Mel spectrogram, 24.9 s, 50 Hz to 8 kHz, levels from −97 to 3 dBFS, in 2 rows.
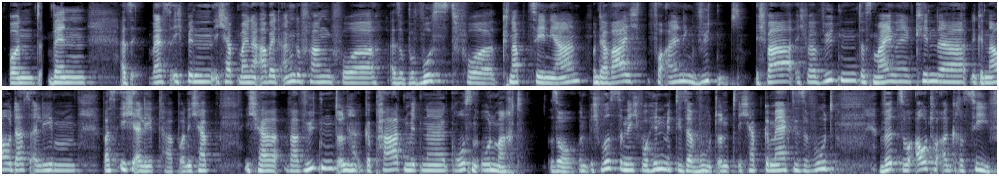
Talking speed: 170 wpm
